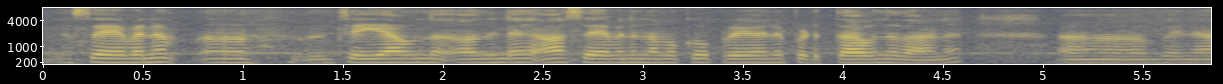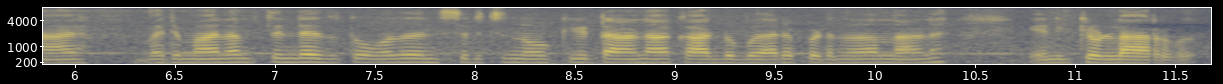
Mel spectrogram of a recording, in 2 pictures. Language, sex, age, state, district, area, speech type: Malayalam, female, 45-60, Kerala, Alappuzha, rural, spontaneous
